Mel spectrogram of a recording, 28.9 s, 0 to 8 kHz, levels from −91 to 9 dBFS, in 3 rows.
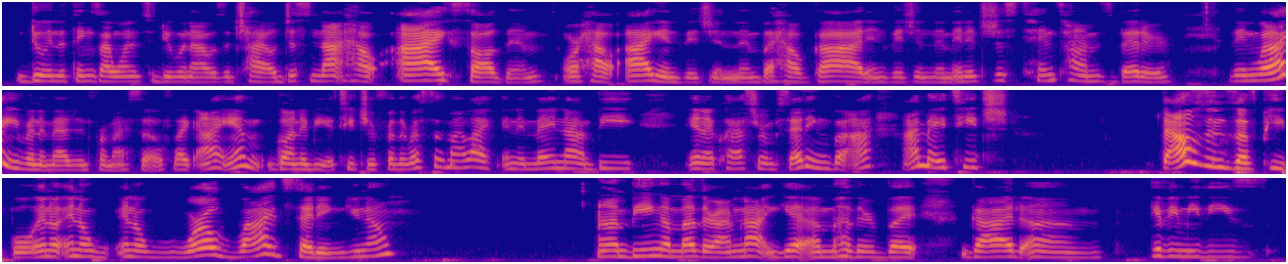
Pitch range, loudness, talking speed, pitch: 165-210 Hz, -29 LUFS, 200 wpm, 190 Hz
